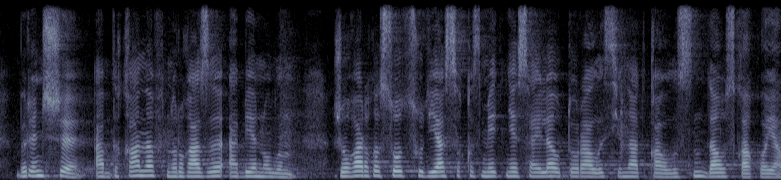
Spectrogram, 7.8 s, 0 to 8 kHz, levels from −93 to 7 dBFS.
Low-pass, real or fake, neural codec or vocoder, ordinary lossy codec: none; real; none; none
